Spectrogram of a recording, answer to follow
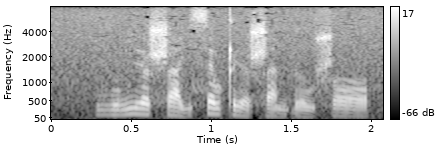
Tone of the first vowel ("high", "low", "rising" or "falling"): rising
